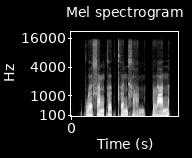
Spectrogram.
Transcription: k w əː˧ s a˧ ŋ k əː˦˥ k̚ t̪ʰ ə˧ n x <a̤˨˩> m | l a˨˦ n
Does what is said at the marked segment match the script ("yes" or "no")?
yes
